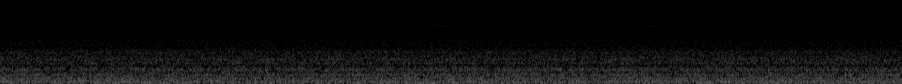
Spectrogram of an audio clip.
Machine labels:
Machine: fan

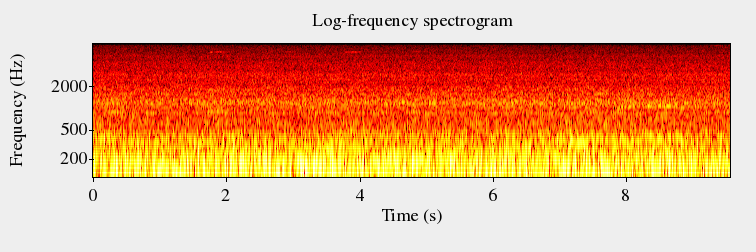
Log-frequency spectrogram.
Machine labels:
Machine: fan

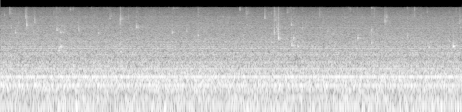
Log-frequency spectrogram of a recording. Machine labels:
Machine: pump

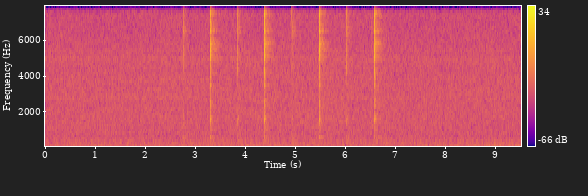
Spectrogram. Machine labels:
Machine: valve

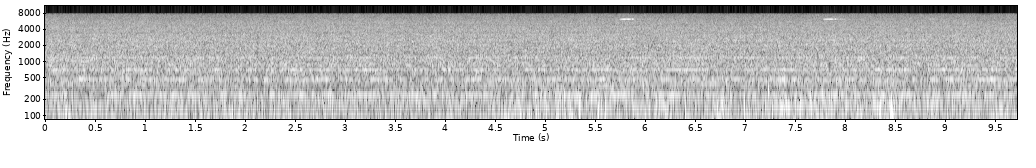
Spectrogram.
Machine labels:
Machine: fan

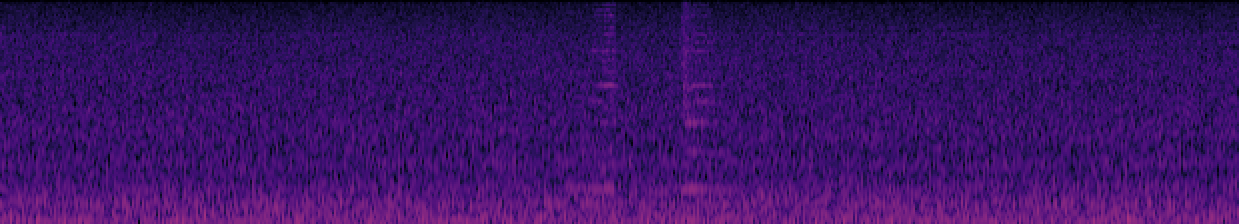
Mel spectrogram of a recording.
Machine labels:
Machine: slide rail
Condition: normal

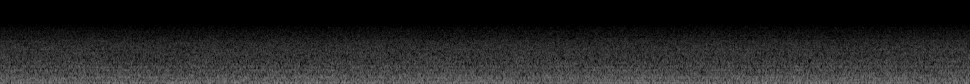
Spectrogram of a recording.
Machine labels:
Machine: fan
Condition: normal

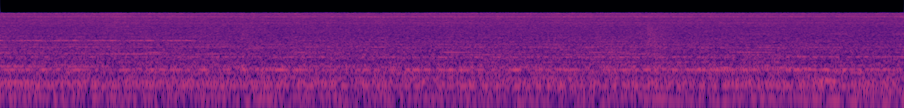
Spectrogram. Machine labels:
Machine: fan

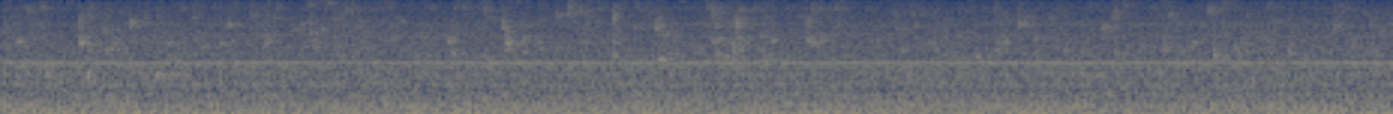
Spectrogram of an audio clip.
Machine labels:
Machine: pump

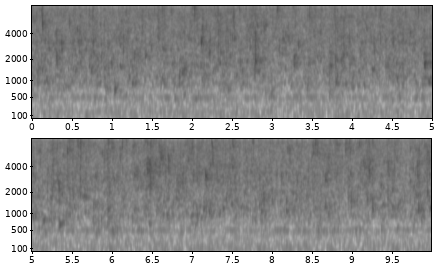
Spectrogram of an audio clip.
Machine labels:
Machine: pump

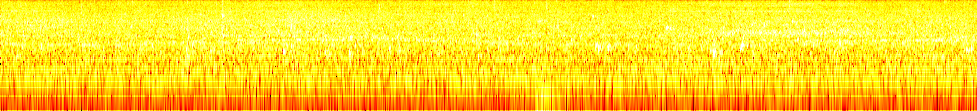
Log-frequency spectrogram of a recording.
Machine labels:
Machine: pump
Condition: normal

